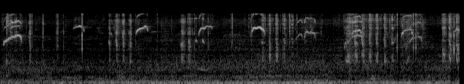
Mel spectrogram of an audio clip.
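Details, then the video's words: Budgerigar (parakeet) chicks in a clutch, a busy mix of high arched peeps and rapid scratchy chirps and clicks, nearly continuous, with brief quiet gaps. "Budgie/Parakeet Chicks"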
